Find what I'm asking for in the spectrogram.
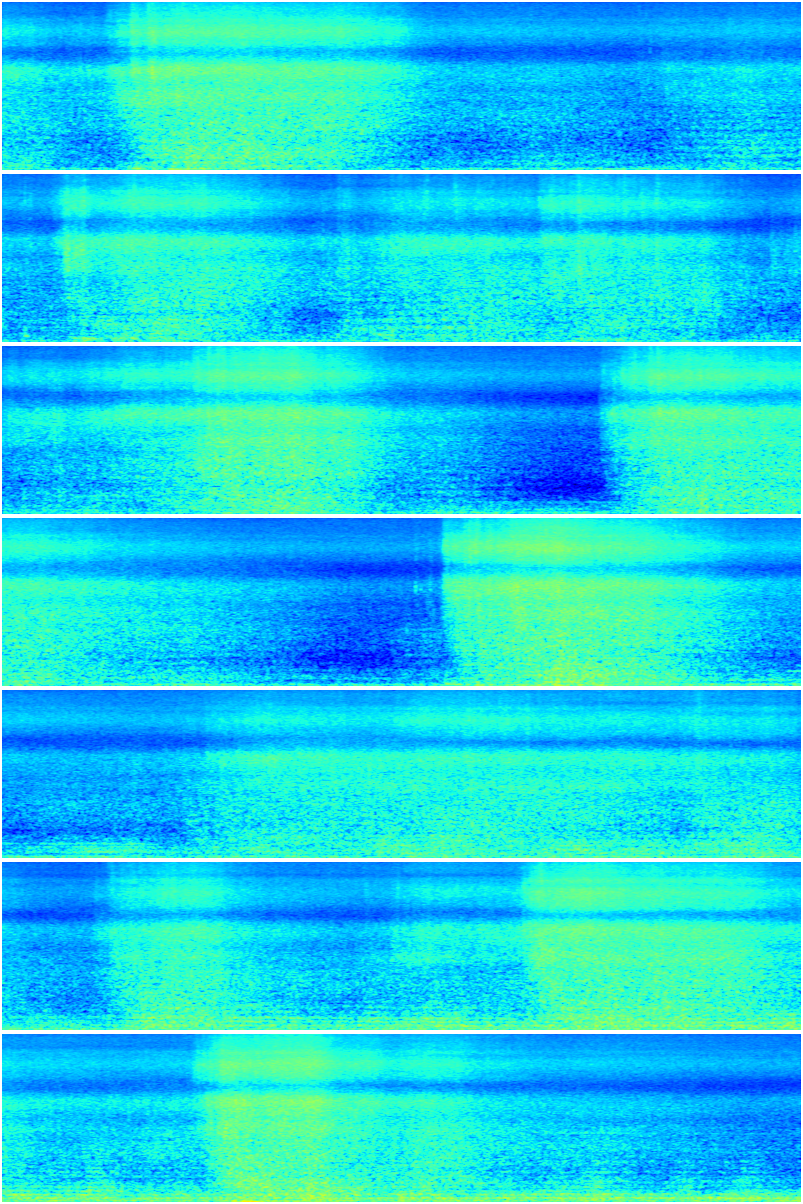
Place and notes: Qianshuiwan Bay, Sanzhi Dist., New Taipei City - Sound of the waves
Waterfront Park, Sound of the waves, Aircraft flying through
New Taipei City, Taiwan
